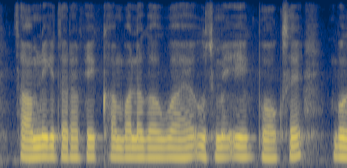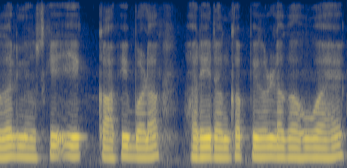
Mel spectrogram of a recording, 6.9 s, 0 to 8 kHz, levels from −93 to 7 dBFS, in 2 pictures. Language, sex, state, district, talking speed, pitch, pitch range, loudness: Hindi, male, Andhra Pradesh, Guntur, 205 wpm, 135 Hz, 130-140 Hz, -16 LUFS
